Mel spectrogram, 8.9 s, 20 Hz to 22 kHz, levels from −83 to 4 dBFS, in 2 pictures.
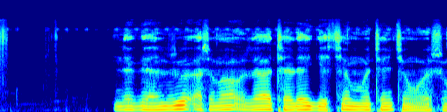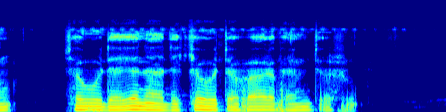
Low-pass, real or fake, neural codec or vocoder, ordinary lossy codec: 10.8 kHz; real; none; none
